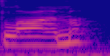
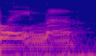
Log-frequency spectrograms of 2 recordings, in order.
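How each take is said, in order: First: "Lima" with an eye vowel; "Lima" like the bean; Lima as LIE-ma. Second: "Lima" with a long ee vowel; "Lima" rhyming with "dreamer"; Lima as LEE-ma. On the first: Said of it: "let us know if it's Lima". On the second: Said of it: "I'm saying Lima". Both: Shown as a demonstration.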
